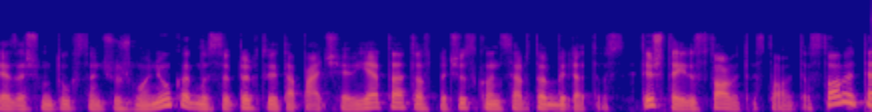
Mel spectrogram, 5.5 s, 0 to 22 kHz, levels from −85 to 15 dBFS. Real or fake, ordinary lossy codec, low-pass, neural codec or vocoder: fake; MP3, 96 kbps; 7.2 kHz; codec, 16 kHz, 4 kbps, FunCodec, trained on LibriTTS, 50 frames a second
